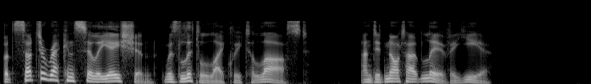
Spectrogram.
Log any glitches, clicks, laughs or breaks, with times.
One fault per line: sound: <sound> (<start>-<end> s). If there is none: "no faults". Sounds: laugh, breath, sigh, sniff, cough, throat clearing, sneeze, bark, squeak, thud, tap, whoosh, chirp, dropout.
no faults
